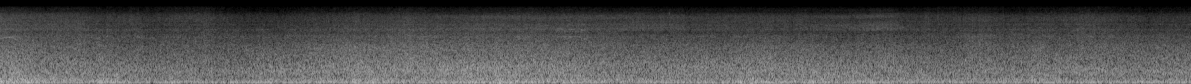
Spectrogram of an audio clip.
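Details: Steady roar of wind and surf fills the whole recording, with no animal calls standing out.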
